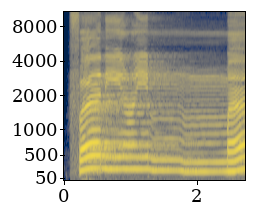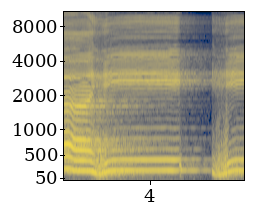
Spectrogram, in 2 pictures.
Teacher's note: Cara berhenti di sini, ya disukunkan huruf ha yang sebelumnya yang kasrah dipanjangkan dua ketukan karena dia sudah menjadi mad asli atau mad tabi'i.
